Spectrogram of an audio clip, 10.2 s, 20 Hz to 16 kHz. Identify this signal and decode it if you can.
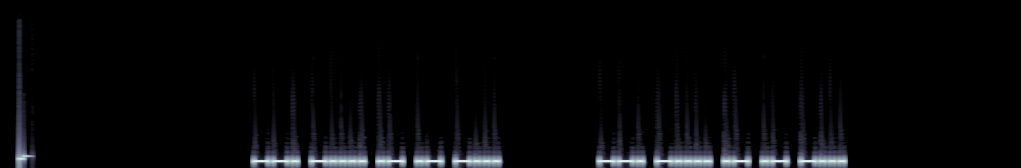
Morse code, heard as a keyed tone, about 25 wpm, 700 Hz. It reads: G6AAB G6AAB
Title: DXCC-100 Call Signs - 5 Characters - Repeated 2x - 25wpm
